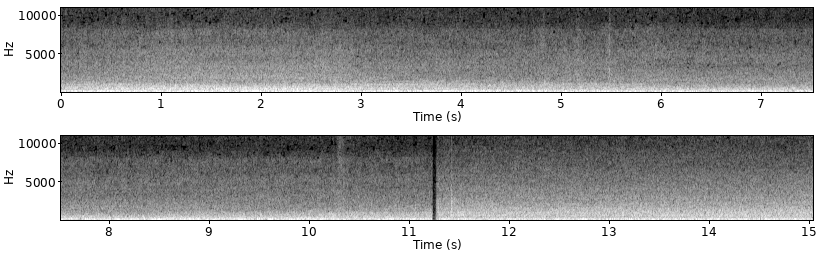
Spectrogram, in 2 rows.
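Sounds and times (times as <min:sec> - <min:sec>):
low hum: 0:00.0 - 0:11.3
air conditioner fan rushing: 0:00.0 - 0:15.0.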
